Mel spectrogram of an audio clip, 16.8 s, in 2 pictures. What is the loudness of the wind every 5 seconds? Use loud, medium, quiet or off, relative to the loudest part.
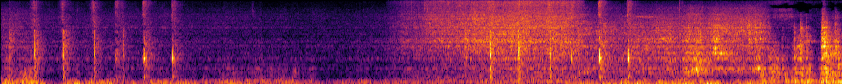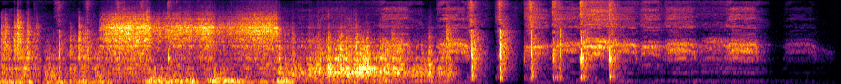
quiet, medium, loud, off.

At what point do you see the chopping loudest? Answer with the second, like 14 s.
14 s.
